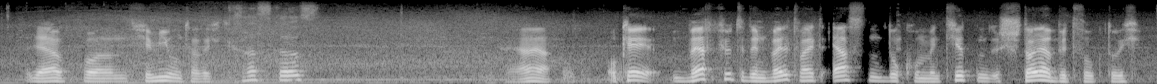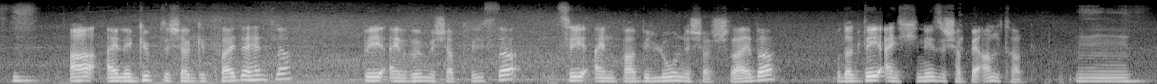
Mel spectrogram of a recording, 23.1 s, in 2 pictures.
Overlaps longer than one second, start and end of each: none

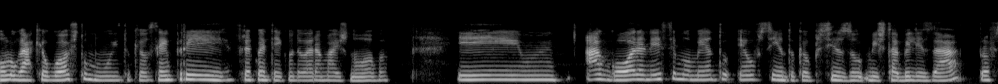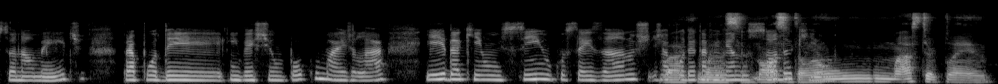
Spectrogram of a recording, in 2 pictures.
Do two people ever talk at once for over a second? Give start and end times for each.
16.6-18.3

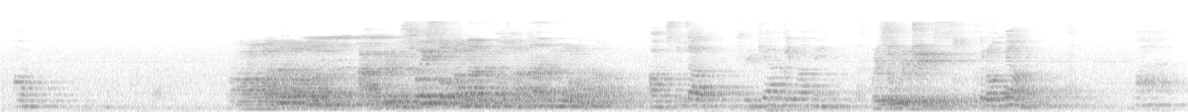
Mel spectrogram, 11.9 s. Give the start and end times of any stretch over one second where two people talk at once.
3.0-4.3

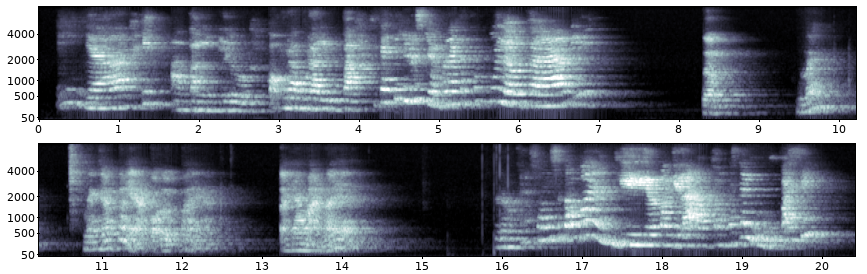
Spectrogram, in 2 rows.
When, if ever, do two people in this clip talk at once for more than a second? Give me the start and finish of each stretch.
none

